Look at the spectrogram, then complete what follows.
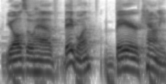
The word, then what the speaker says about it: Bexar: You also have, big one, Bexar County. Bexar is Bexar County. Don't get that confused either. It's not Bexar.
